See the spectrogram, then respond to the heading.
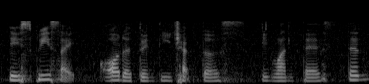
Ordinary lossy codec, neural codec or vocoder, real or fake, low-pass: none; codec, 16 kHz, 16 kbps, FunCodec, trained on LibriTTS, 50 frames a second; fake; none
